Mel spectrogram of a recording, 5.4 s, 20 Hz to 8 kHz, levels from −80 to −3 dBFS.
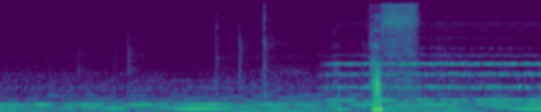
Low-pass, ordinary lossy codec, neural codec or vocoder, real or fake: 7.2 kHz; MP3, 48 kbps; none; real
